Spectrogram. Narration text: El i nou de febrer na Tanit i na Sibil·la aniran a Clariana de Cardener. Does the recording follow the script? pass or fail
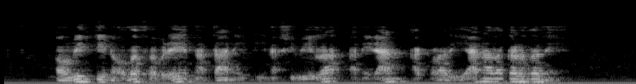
fail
